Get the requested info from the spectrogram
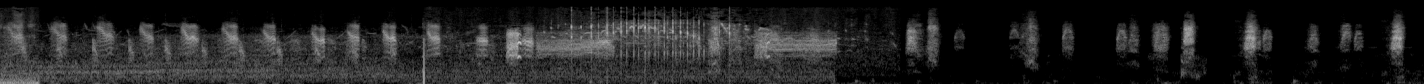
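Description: A common snipe gives short, sharp, high chipping notes, about two or three a second, briefly covered midway by a burst of rough rustling noise.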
